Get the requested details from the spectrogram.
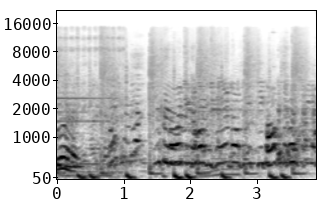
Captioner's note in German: Mit verstellter Stimme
